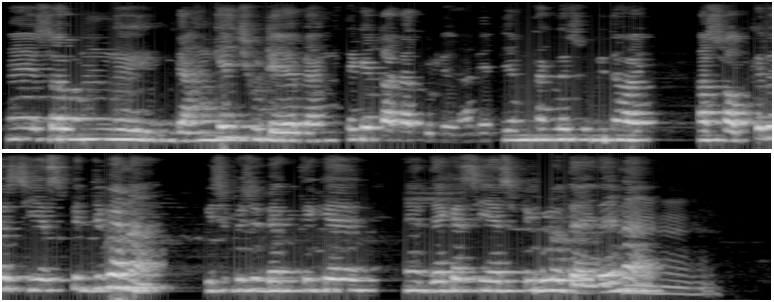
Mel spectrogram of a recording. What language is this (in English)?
Bangla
